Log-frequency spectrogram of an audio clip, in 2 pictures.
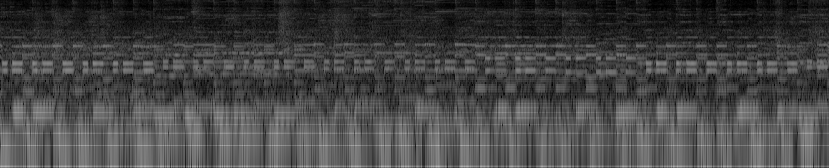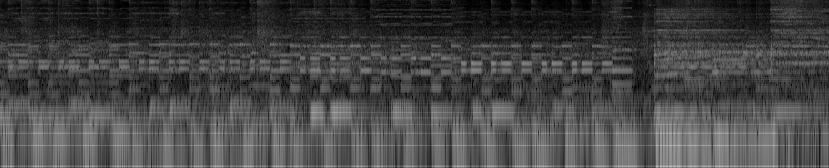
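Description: Buffalo Gold slot machine playing its electronic win tune as the win meter counts up after the gold-coin bonus symbols land. The tune changes suddenly about fifteen seconds in, as the free-games bonus is announced.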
